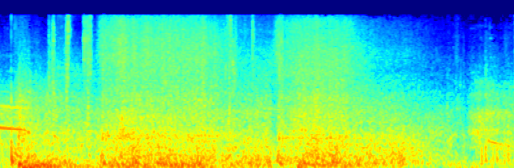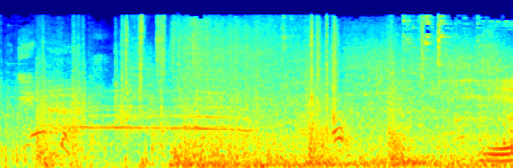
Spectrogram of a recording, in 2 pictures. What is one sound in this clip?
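A rifle fires several shots.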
